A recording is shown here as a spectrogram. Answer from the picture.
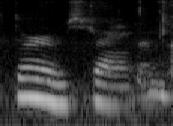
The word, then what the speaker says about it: Durmstrang: Durmstrang. – Durmstrang. Yeah, yeah. I was like, that's how you pronounce it, right? – Yeah. – Okay, we're good? – Yeah, you're good.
